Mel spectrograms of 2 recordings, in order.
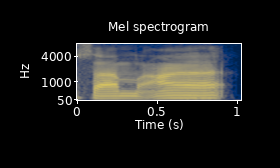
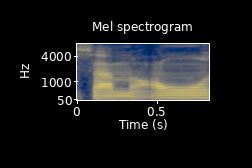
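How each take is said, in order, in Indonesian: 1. Kata ini berakhir dengan vokal a. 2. Kata ini berakhir dengan vokal u. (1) "nggak boleh" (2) "nggak boleh"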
